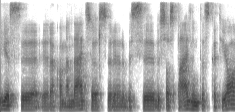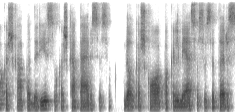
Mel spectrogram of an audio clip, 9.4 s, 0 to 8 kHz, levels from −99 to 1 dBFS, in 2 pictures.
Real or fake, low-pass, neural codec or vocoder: real; 7.2 kHz; none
